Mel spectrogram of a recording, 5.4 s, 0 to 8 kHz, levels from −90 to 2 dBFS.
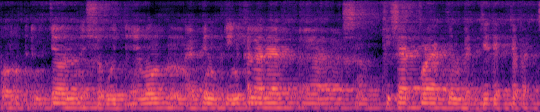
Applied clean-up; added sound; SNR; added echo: neural separator model SepFormer DNS4.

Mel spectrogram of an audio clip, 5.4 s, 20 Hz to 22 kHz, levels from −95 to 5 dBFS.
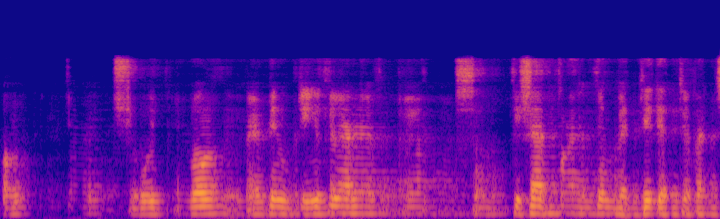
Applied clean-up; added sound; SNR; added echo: neural mask model DeepFilterNet 3.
